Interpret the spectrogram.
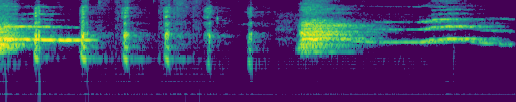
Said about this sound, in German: Ja, der, der jault immer mit mit der Sirene.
